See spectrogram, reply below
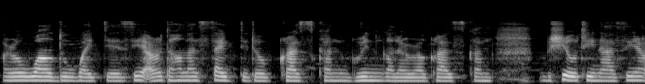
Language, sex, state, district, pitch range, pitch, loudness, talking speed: Nagamese, female, Nagaland, Dimapur, 170-180 Hz, 175 Hz, -19 LUFS, 205 wpm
